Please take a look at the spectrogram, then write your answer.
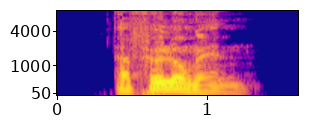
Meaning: plural of Erfüllung
- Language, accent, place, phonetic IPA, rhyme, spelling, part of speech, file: German, Germany, Berlin, [ɛɐ̯ˈfʏlʊŋən], -ʏlʊŋən, Erfüllungen, noun, De-Erfüllungen.ogg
